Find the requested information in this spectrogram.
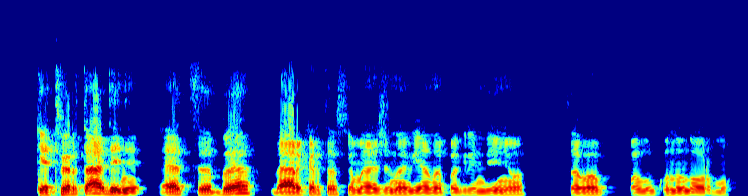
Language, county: Lithuanian, Vilnius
